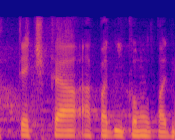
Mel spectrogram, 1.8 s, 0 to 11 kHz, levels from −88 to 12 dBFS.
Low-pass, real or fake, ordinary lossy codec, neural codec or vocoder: 7.2 kHz; fake; MP3, 48 kbps; codec, 16 kHz, 1 kbps, X-Codec, HuBERT features, trained on balanced general audio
